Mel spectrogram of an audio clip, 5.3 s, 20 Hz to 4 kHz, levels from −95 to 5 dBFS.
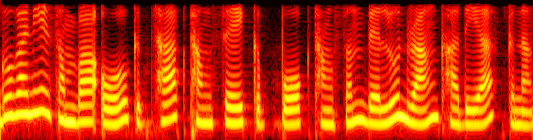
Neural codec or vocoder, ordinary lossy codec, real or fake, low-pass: codec, 16 kHz, 0.9 kbps, LongCat-Audio-Codec; none; fake; 3.6 kHz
